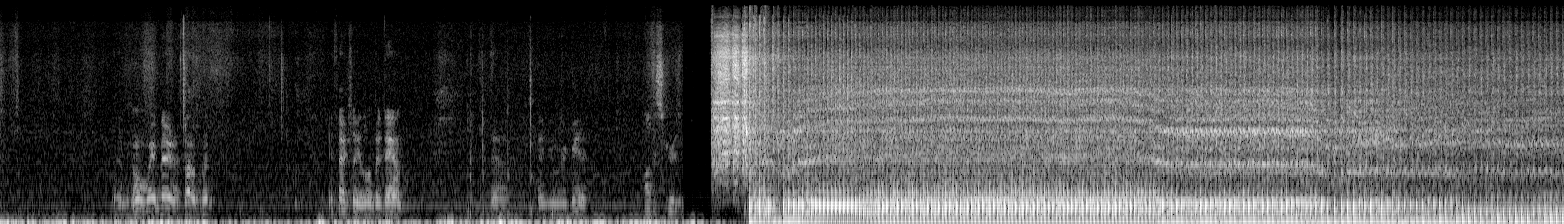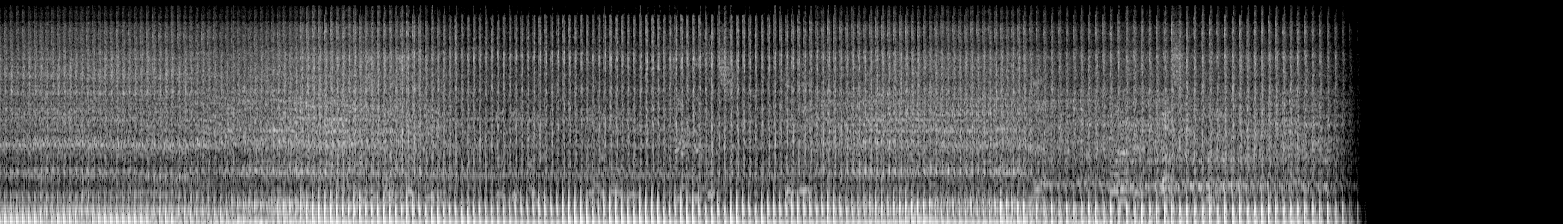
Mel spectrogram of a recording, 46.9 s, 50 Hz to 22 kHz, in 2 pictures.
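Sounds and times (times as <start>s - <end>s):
motorcycle engine idling: 10.7s - 43.9s.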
